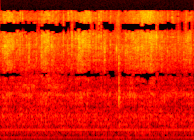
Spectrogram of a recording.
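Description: Flour-and-broth gravy simmering in a saucepan while it is stirred with a silicone spatula, a steady soft sizzle as it thickens.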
